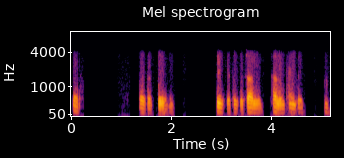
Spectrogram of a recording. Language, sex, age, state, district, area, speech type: Marathi, male, 45-60, Maharashtra, Thane, rural, conversation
